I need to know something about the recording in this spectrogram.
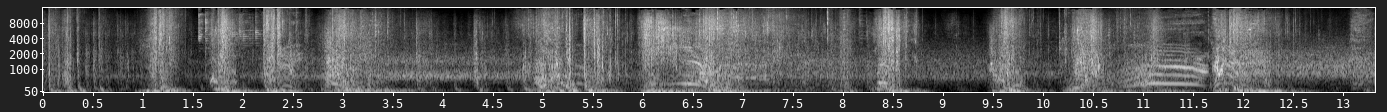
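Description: Heavy blows and impacts thud and crash repeatedly.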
